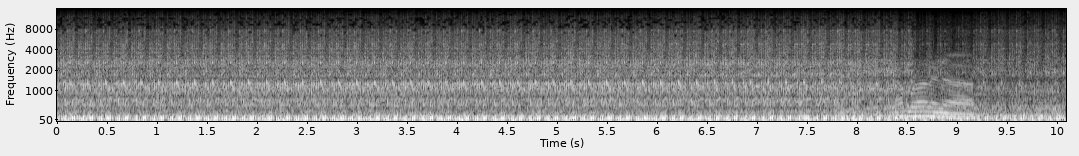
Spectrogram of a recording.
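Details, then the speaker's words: 2001 Ford F-450 7.3 diesel idling with an uneven, lumpy clatter on four cylinders; codes P1316 and P1271/P1274/P1275 high-to-low side open. It is the same after a computer and IDM swap, and wiring or injectors are suspected. "i got her to fire up but she sounds exactly the same on a different computer in a different ibm so we're going to be into wiring or maybe injectors"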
